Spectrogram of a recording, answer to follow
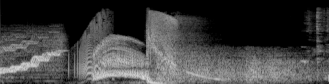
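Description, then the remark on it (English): A cartoonish fart sound effect with rising, bouncing pitch sweeps and a sharp falling swoop, loud, ending in a whooshy tail with no talking. “Well, we're going to follow up the fart noise talking about a tragic situation”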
